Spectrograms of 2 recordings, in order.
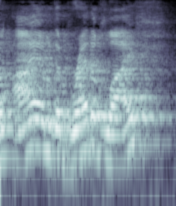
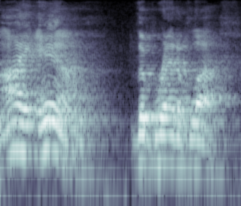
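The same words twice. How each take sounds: First: I am the bread of life, stress rising on am; light lift on am; first take, rising on am; first reading. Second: I am the bread of life, weight on I, slow falling; second take, stress moved to I; shifted emphasis. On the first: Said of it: "Let me, let me try that again". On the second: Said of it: "change the, uh, emphasis there". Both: Shown as a demonstration.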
